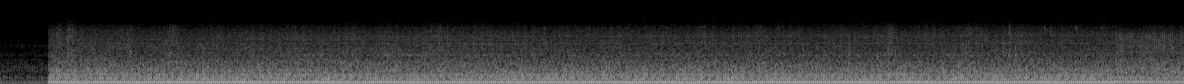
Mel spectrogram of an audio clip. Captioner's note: sound of a train passing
